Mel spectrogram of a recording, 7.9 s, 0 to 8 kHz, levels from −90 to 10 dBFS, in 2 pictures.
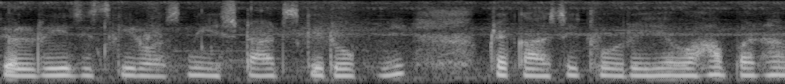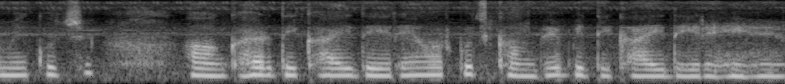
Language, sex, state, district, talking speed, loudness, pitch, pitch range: Hindi, female, Chhattisgarh, Bastar, 235 wpm, -19 LUFS, 210 Hz, 200-220 Hz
